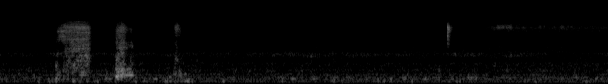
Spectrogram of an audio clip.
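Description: Faint rustling of hands working through thick natural hair, with a few small clicks from plastic hair clips, the sharpest a single tick about four and a half seconds in.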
